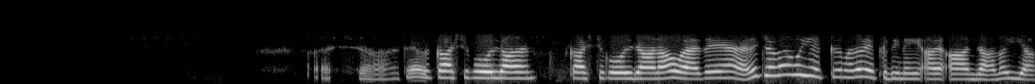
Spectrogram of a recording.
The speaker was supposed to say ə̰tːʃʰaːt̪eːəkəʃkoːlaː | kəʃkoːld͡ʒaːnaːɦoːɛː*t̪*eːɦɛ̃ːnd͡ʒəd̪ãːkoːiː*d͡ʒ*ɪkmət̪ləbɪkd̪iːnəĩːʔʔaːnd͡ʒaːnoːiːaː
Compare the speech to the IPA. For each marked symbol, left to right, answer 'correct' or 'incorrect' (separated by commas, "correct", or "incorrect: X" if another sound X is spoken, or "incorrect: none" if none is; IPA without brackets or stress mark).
correct, incorrect: none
